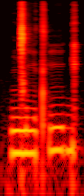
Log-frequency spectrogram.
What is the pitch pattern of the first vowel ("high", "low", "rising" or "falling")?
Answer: low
